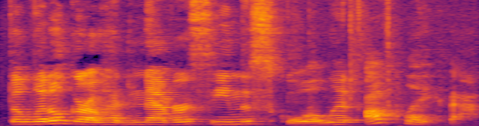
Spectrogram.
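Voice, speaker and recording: A woman narrating a children's storybook as a teacher reading aloud, with deliberate, expressive delivery. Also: medium pitch, distant mic. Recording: echoey room, away from the mic.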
